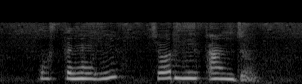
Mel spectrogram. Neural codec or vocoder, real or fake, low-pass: codec, 16 kHz, 1.1 kbps, Voila-Tokenizer; fake; 7.2 kHz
